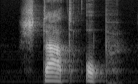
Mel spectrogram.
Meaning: inflection of opstaan: 1. second/third-person singular present indicative 2. plural imperative
- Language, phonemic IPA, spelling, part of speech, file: Dutch, /ˈstat ˈɔp/, staat op, verb, Nl-staat op.ogg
